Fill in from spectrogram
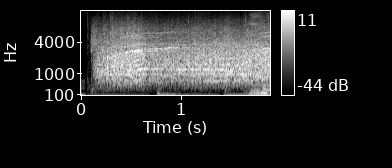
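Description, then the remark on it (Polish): A burst of crowd applause plays as a sound effect, a dense, steady wash of clapping that starts abruptly and holds at an even, fairly loud level for about two seconds. “A to ten tłum, to ten tłum słuchaczy luźno przy kawie, że tak powiem, nie?”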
